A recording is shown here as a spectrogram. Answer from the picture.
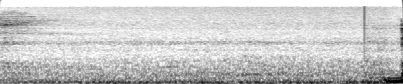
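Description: Steady low background rumble of an open venue's ambience, picked up through the speech microphones, with no voice. There is one faint click near the end.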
